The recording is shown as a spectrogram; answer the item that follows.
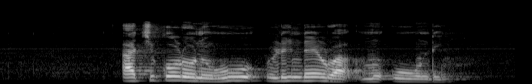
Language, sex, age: Venda, male, 23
